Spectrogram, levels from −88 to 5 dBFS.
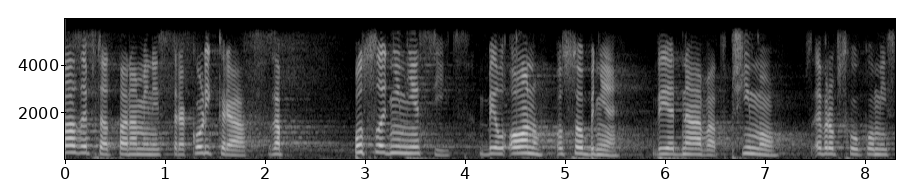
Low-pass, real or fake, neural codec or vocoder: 5.4 kHz; real; none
